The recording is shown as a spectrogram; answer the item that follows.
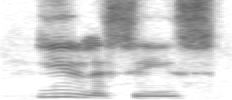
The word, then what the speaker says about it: Ulysses: Ulysses.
